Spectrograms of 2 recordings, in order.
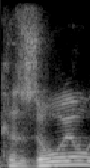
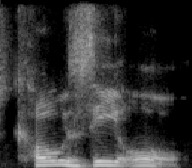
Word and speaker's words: Koziol: Okay, Ihanakor was one of the better tackles in the game, and we've been saying Kazoil. Evidently, the pronunciation online that I looked up is Koziol.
